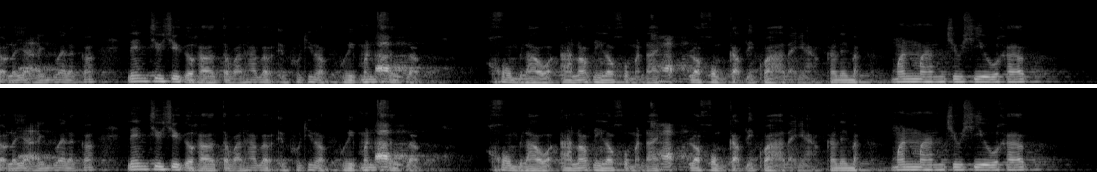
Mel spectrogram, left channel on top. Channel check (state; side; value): normal; both; correlation 0.94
